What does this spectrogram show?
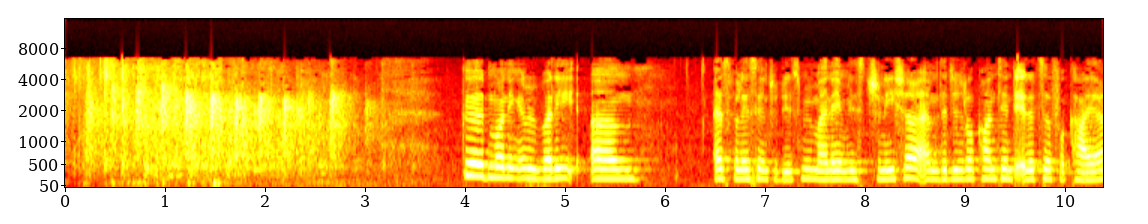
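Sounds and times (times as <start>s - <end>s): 
audience applause: 0.0s - 3.4s
speech: 4.0s - 5.8s, 6.5s - 10.3s.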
